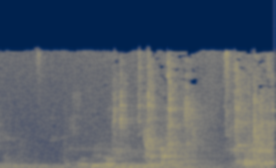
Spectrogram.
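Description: A button on a game clock is pressed with a click.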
